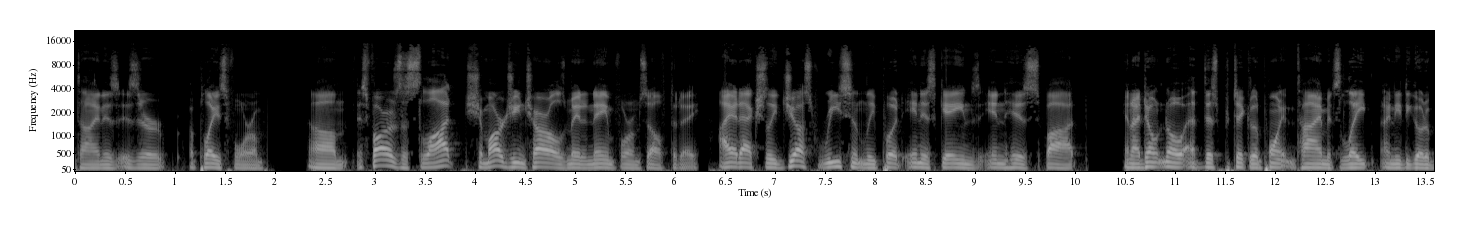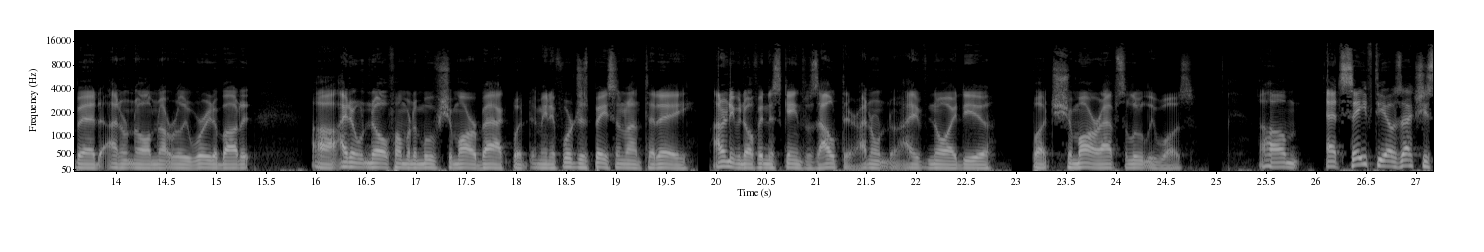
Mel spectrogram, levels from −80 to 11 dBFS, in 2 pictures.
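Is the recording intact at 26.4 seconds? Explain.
Yes, at 26.4 seconds the speech plays through intact, with no audible fault at that moment.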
